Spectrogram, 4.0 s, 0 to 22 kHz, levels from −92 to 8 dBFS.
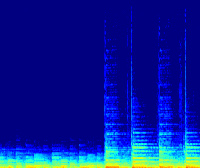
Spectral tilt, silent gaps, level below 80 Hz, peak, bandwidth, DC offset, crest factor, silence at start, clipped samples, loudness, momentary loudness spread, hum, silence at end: -10.5 dB/octave; none; -30 dBFS; -6 dBFS; 4.9 kHz; under 0.1%; 16 dB; 0 s; under 0.1%; -24 LUFS; 10 LU; none; 0 s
